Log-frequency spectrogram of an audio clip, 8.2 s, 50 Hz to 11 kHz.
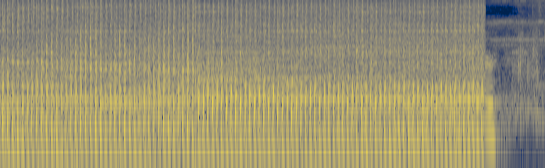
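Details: Riding lawnmower's 19.5 hp Briggs & Stratton engine, sat for years: steady starter churning about three and a half turns per second for seven seconds, never catching or firing; suspected no fuel passing the fuel filter, unconfirmed.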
